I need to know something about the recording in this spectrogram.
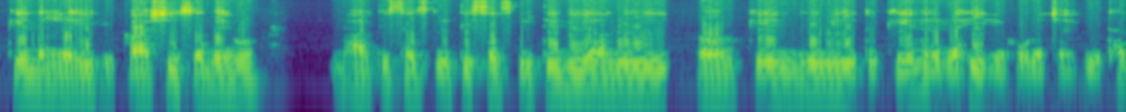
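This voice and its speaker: A man's voice: medium pitch, warm tone, dry recording, poor audio. A man teaching an exam-prep lesson who repeats each word and answer aloud and explains step by step.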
